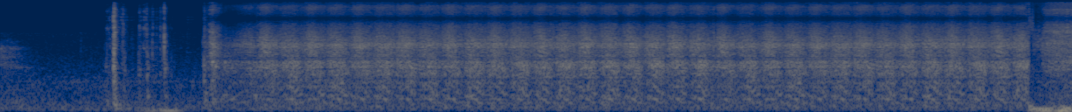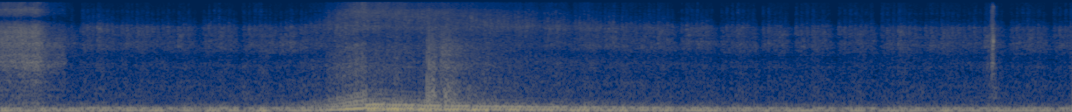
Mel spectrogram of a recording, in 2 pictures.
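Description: A car engine in My Summer Car cranks over and catches about halfway through, revs up once, then settles into a steady, rumbling idle, preceded by a constant background hum.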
